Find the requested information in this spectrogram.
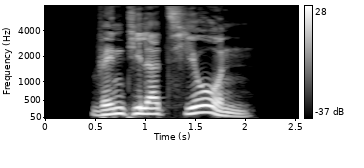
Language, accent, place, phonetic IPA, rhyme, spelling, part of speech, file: German, Germany, Berlin, [vɛntilaˈt͡si̯oːn], -oːn, Ventilation, noun, De-Ventilation.ogg
- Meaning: ventilation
